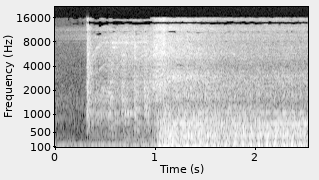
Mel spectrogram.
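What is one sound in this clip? A truck engine starts up with a sudden roar.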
